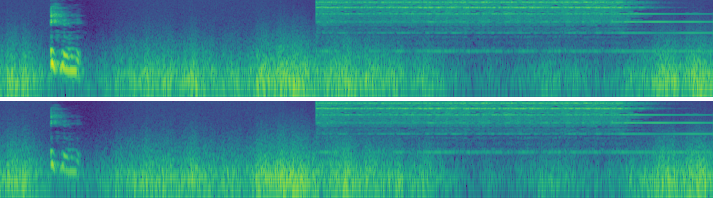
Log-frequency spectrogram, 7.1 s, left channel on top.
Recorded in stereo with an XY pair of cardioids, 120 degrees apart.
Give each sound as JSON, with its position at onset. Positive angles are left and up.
{"t": 0.5, "sound": "laughter", "azimuth_deg": 55}
{"t": 3.2, "sound": "a bell", "azimuth_deg": 0}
